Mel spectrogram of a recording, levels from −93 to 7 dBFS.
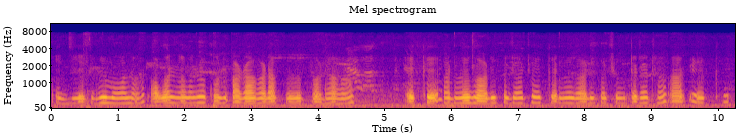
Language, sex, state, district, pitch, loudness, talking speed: Awadhi, female, Uttar Pradesh, Varanasi, 215 Hz, -18 LUFS, 185 wpm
